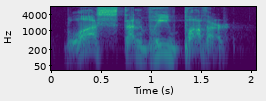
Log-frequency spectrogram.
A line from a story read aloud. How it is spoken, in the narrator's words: Brunner roared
